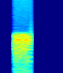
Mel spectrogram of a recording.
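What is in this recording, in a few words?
EMS Dispatch 1, p25; wake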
